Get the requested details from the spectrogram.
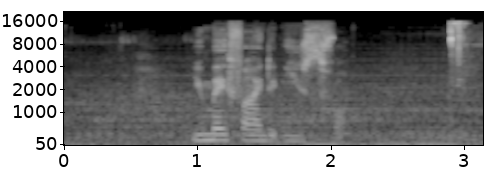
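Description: A woman speaks in a low, tense voice, close up.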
